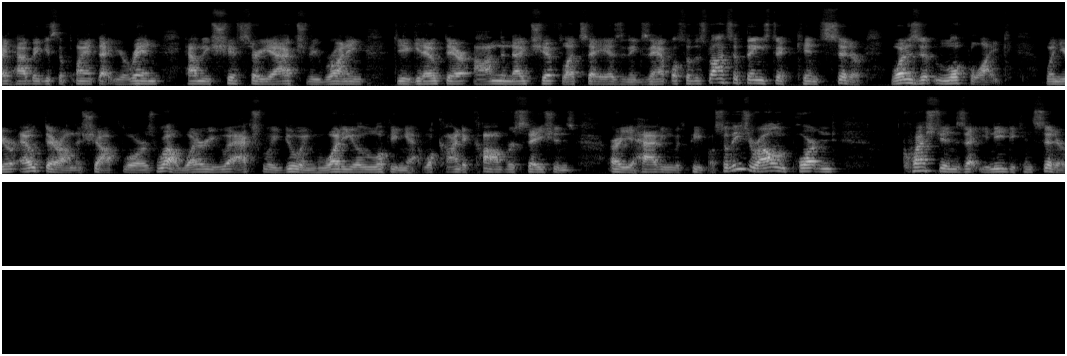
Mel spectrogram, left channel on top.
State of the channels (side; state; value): right; silent; digital silence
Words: How big is the plant that you're in? How many shifts are you actually running? Do you get out there on the night shift, let's say, as an example? So there's lots of things to consider. What does it look like when you're out there on the shop floor as well? What are you actually doing? What are you looking at? What kind of conversations are you having with people? So these are all important questions that you need to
